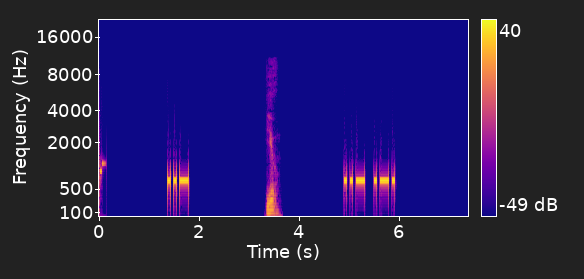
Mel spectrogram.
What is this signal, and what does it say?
Morse code, heard as a keyed tone, about 21 wpm, 700 Hz. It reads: U UR
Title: Build A Word - 1 Letter At A Time - 4-Letter Words - 20wpm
